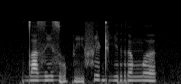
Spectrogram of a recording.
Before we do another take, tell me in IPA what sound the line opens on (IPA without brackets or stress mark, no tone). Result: d̪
